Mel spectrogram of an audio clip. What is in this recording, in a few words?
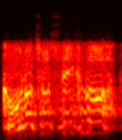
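Japanese player killed enemy mood low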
